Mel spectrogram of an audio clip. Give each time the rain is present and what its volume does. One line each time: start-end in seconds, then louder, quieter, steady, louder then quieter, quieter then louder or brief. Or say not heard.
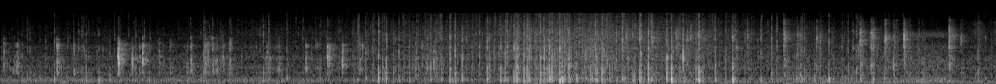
0.0-9.9 louder then quieter.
